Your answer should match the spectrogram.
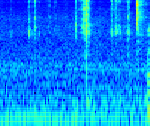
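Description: Light clicks and taps of plastic Lego minifigures being handled and set down on a Lego plate, several short sharp clicks with the strongest a little past a second in.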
